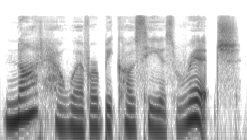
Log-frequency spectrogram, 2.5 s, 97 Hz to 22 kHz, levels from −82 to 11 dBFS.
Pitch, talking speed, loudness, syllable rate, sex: 185 Hz, 145 wpm, -18 LUFS, 4.3 syllables/s, female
